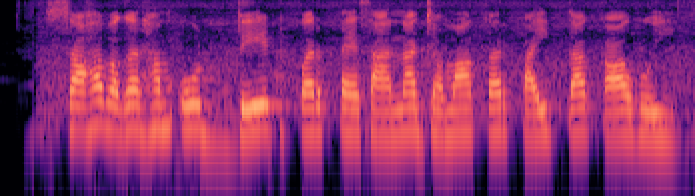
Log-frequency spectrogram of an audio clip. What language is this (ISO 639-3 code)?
bho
